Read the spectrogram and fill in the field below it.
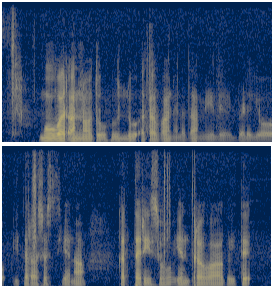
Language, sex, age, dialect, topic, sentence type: Kannada, male, 18-24, Mysore Kannada, agriculture, statement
